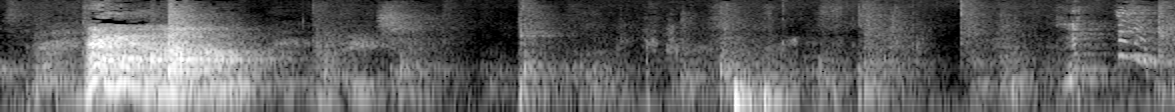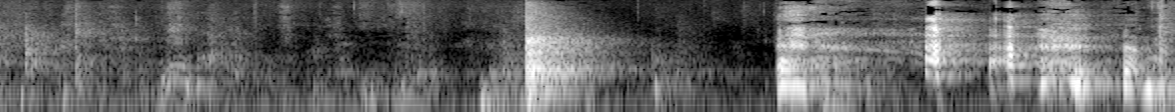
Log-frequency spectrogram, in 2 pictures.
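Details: Siberian Husky pups squabbling over one toy, giving harsh, broken snarling bursts at irregular intervals, with a flurry of rougher yaps toward the end; people talk and laugh in Spanish throughout.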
